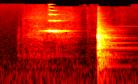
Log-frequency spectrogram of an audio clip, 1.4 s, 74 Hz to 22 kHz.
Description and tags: Chair-Folding Chair-Metal-Fold-01
Here's the sound of a common metal folding chair being folded up.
